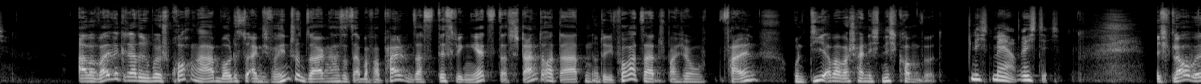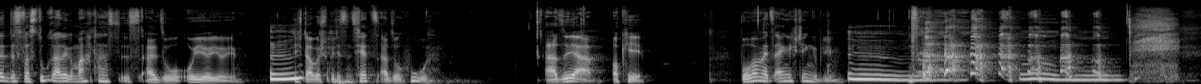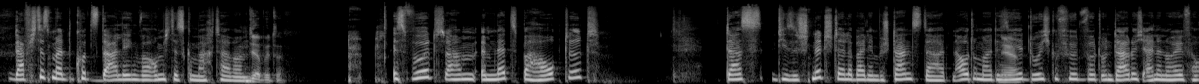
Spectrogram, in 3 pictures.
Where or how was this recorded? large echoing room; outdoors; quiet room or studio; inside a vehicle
quiet room or studio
